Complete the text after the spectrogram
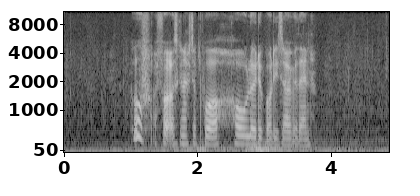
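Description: A young woman speaks with animation into a headset microphone, close by.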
